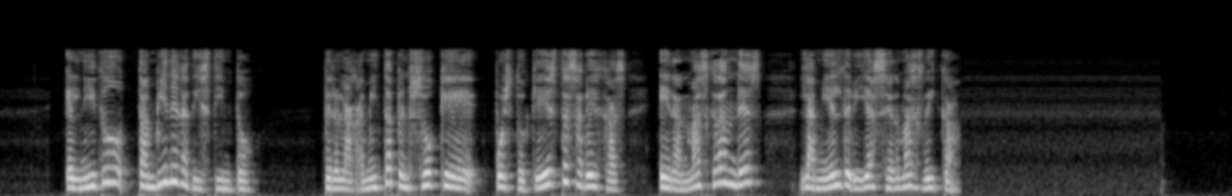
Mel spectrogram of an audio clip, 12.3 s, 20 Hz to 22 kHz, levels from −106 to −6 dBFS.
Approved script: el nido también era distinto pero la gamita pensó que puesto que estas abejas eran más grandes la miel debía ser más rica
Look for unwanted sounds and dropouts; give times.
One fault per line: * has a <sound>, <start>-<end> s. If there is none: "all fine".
all fine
